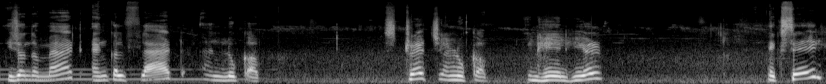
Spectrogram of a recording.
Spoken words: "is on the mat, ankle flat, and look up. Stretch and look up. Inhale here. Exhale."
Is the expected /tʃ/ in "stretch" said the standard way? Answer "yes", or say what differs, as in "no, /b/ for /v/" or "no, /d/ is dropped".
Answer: yes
